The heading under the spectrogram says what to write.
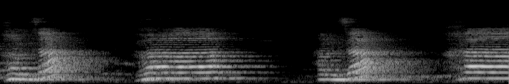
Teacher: یہ جو حلق ہے اس کے لاسٹ والے حصے سے ادا ہوگا، اور جب یہ ادا ہوگا تو تھوڑی سی وائبریشن آتی ہے، میں نے آپ کو بتایا کہ سینے میں تھوڑی سی وائبریشن ہوتی ہے۔ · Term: حروف حلقی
